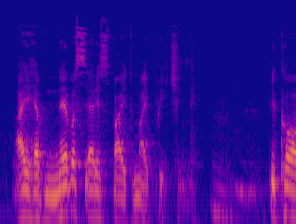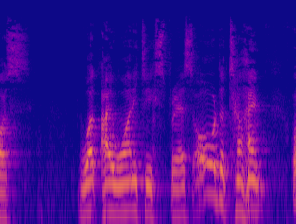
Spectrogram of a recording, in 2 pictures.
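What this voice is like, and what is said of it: Mixed Korean, Filipino and British accent. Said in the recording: “my Korean accent, Filipino accent, British accent, together with a little bit local accent ... so you can see the mixture”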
